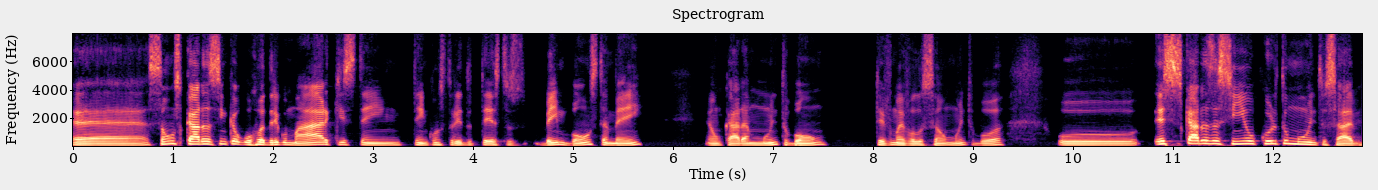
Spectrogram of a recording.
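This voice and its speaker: In a very clean recording with a silent background and a dry, close sound with no echo, a man speaks at a fairly slow pace and a medium pitch with lively intonation. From southern Brazil, interior of Rio Grande do Sul (Sapiranga). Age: 30s. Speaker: comedian and comedy writer. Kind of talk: casual chat.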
